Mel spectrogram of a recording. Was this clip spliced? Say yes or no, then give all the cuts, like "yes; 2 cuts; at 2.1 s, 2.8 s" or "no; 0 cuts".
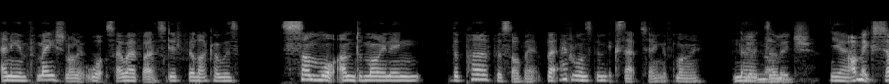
yes; 3 cuts; at 1.7 s, 6.1 s, 7.1 s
